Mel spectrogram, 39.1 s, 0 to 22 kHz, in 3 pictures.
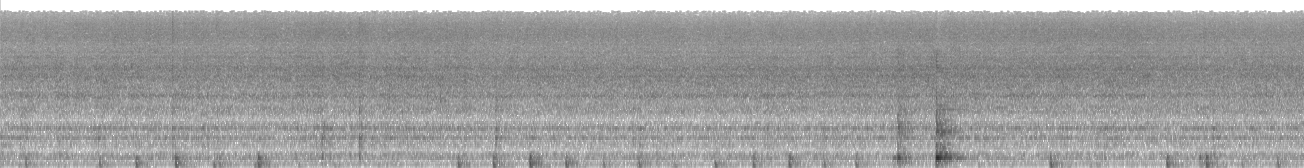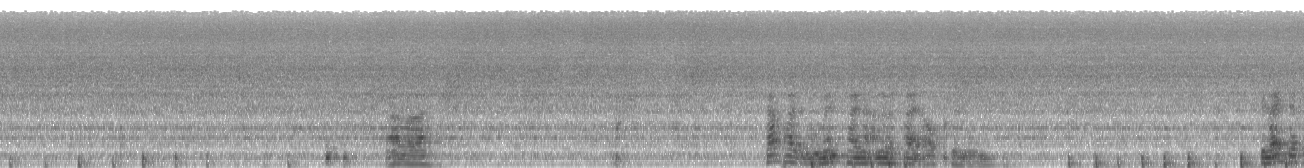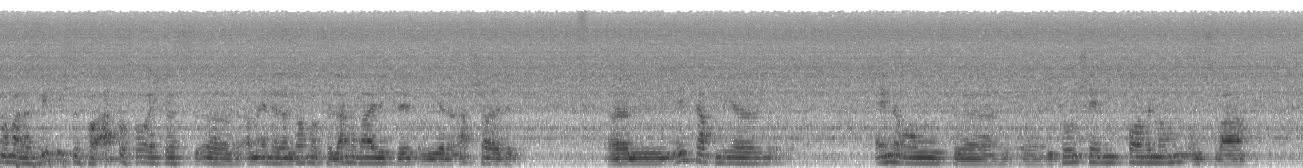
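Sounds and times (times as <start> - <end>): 
sizzling in a hot frying pan: 0.0 - 39.1
speech: 20.9 - 23.1, 25.6 - 31.4, 32.2 - 34.0, 34.8 - 38.7.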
